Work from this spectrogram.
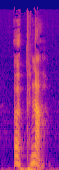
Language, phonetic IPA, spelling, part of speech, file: Swedish, [ˇøpna], öppna, verb / adjective, Sv-öppna.ogg
- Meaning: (adjective) inflection of öppen: 1. definite singular 2. plural; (verb) to open (similar senses to English)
